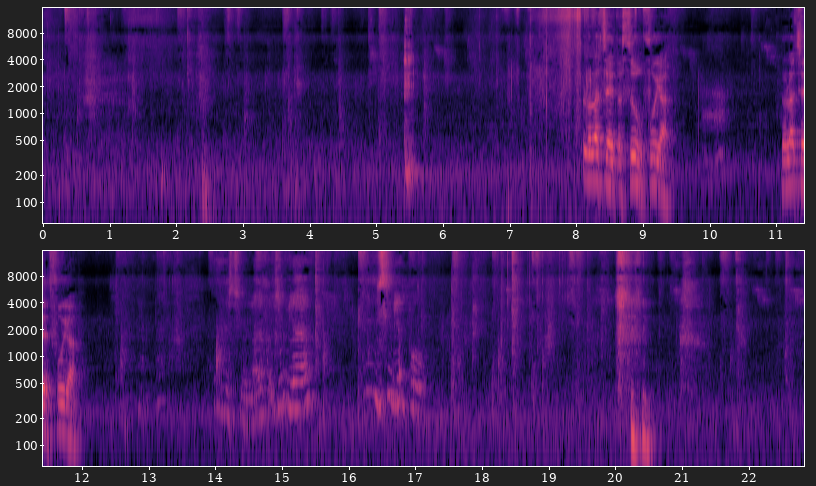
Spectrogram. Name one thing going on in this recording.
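Slippers shuffle on a tiled floor.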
